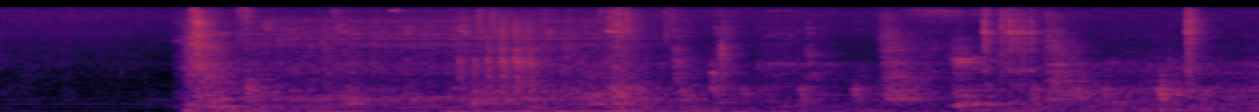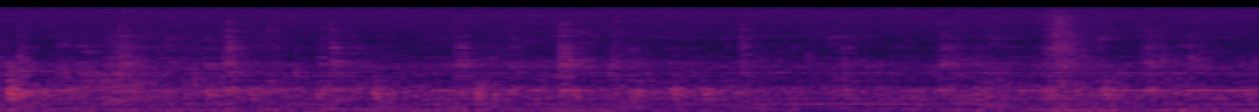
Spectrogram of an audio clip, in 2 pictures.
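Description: An elevator car hums and rumbles as it moves.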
